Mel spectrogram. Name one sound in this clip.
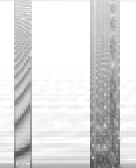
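A retro video game gives a quick rising electronic beep.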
